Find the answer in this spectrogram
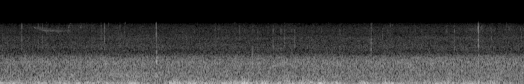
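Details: Steady rain patters and rumbles throughout with a few faint ticks, and no animal call stands out.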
